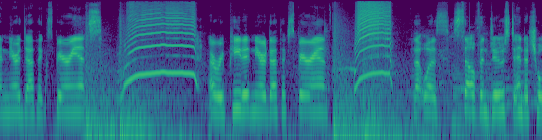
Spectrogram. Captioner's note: screaming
